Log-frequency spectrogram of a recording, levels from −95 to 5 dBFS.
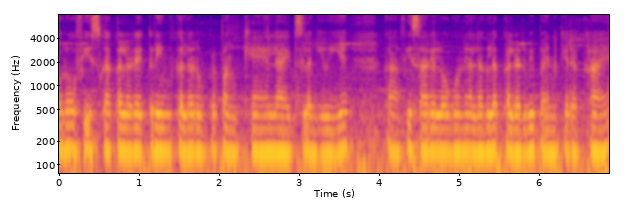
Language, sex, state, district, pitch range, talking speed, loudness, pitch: Hindi, female, Haryana, Rohtak, 140-150 Hz, 225 wpm, -12 LUFS, 145 Hz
